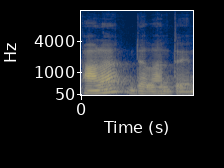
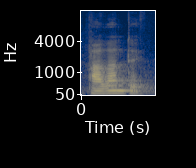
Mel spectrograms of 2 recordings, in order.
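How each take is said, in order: First: Both words are said separately and fully. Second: The two words merge into one short word. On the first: It is the standard form. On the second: It sounds Andalusian or flamenco.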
